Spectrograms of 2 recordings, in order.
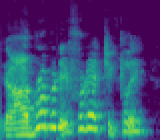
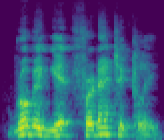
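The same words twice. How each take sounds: First: High, fast squeaky Cockney reply; mock Cockney urchin. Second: Slightly raised, precise mock-posh English; faux posh accent. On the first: Urchin assuring his master he is polishing, squeaky Cockney. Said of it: "I heard your Cockney accent". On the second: Posh master instructing the boy on polishing, faux posh. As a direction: enunciate like a hammed-up posh master. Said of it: "but faux posh".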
